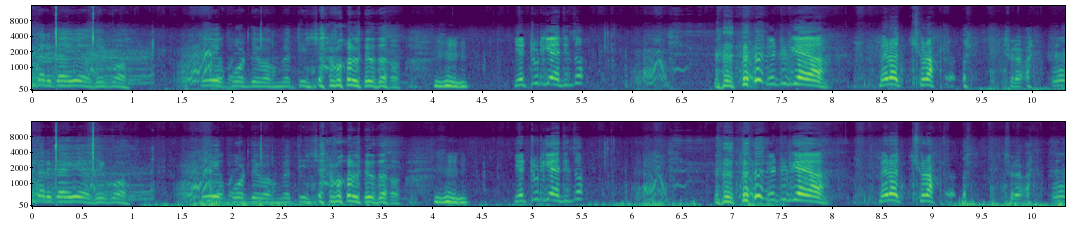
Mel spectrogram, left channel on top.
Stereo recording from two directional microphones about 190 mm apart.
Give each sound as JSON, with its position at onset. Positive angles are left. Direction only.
{"t": 0.0, "sound": "speech", "side_deg": -25}
{"t": 0.7, "sound": "speech", "side_deg": -10}
{"t": 1.5, "sound": "speech", "side_deg": -25}
{"t": 4.7, "sound": "speech", "side_deg": 5}
{"t": 6.0, "sound": "a sound", "side_deg": -30}
{"t": 6.8, "sound": "a sound", "side_deg": -50}
{"t": 7.3, "sound": "speech", "side_deg": 0}
{"t": 9.1, "sound": "speech", "side_deg": -55}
